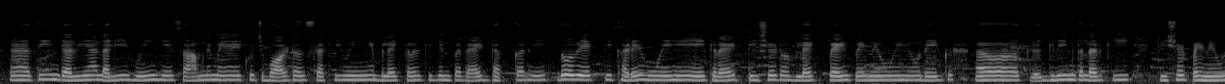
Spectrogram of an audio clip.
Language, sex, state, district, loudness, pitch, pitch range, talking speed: Bhojpuri, female, Bihar, Saran, -32 LUFS, 200 Hz, 190-210 Hz, 225 wpm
